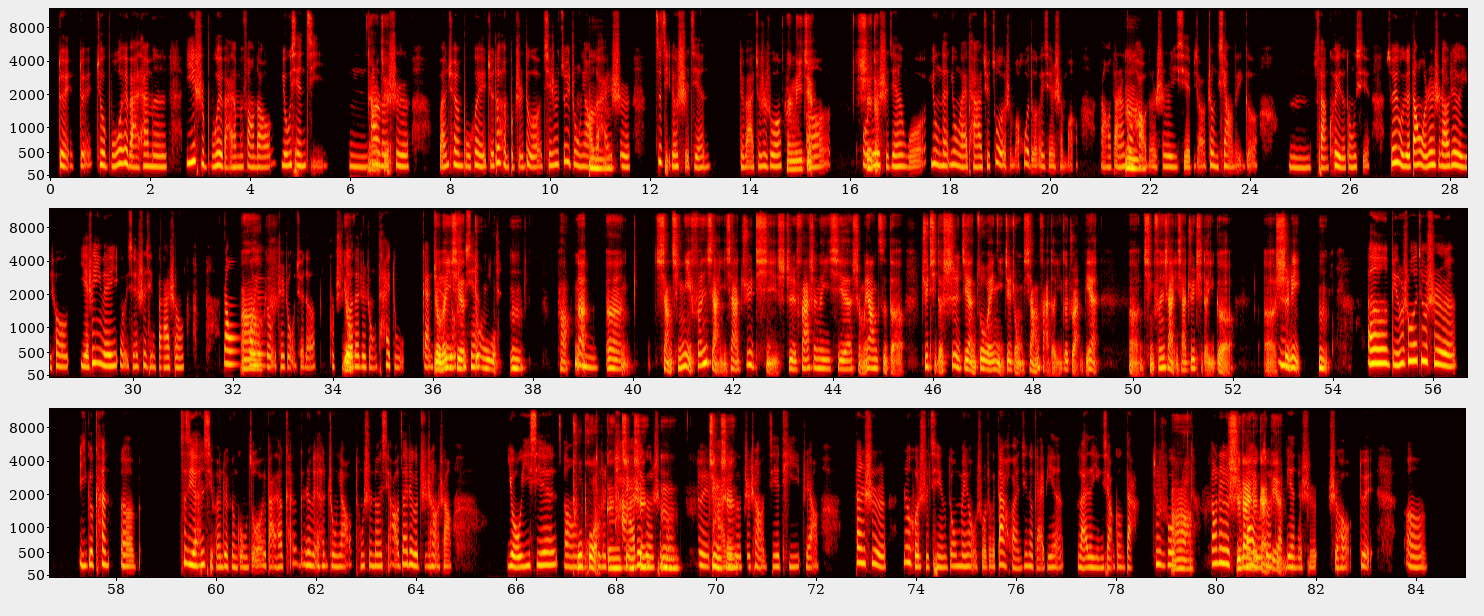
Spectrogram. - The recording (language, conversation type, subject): Chinese, podcast, 你是如何在工作与生活之间找到平衡的？
- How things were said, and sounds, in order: tapping; other background noise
